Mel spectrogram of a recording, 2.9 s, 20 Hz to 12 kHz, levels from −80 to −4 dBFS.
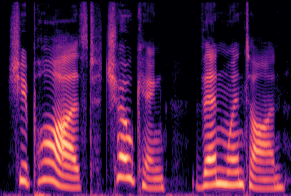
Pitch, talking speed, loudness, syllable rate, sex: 220 Hz, 125 wpm, -17 LUFS, 3.3 syllables/s, female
